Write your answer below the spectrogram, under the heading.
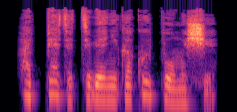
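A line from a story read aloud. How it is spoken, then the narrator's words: Muttering. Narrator (Russian): пробормотала я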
